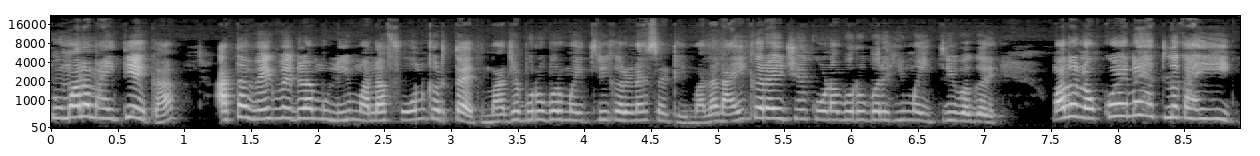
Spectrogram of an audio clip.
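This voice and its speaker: A flustered young husband pushes back in exasperated bursts, as a woman narrator puts him on. The voice sits high and rises further when he objects. It is told as a spoken storybook retelling of a serial. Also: quick pace, darkish tone, lightly acted. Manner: exasperated protest.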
